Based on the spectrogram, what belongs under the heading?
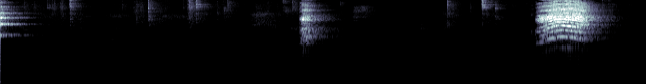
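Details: Attention-seeking, hungry pet macaw that talks and dances: faint clicks and scratches, a brief raspy call near the middle, then one loud, drawn-out harsh squawk with layered bright harmonics toward the end.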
